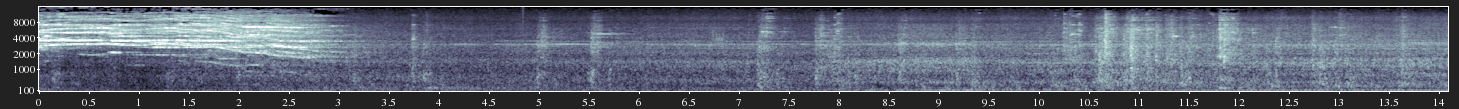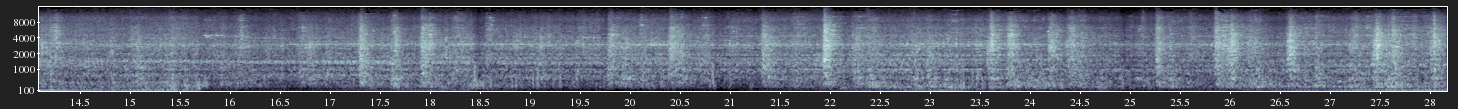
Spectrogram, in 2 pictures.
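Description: A JR Freight DF200 diesel-electric locomotive hauls a train of tank wagons across a steel railway bridge. It opens with a high squeal that falls in pitch over the first few seconds. The locomotive's engine drone builds and is loudest in the middle. After that the wagons' wheels knock steadily over the rail joints.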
